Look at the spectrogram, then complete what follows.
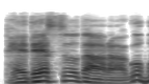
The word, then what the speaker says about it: Bethesda: 그러니까 예루살렘에 있는 양문 근처에 연못이 있었는데 히브리어로는 베데스다라고 불렸습니다. 영어로는 베데즈, 이렇게 S가 Z 발음이 납니다.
